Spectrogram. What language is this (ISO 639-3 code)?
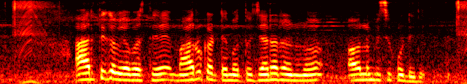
kan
